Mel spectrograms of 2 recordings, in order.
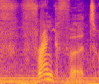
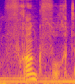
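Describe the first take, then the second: First: It is said with an English pronunciation. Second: It is said with a German pronunciation.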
